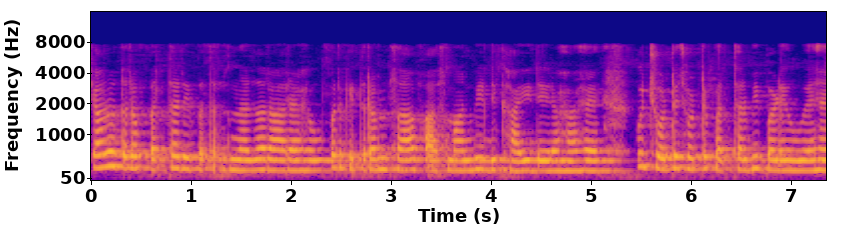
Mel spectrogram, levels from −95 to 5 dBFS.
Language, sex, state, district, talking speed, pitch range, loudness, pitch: Hindi, female, Uttarakhand, Uttarkashi, 220 wpm, 220-250 Hz, -16 LUFS, 225 Hz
